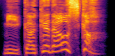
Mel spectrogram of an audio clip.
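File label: finish, Japanese; buria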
